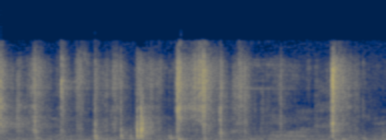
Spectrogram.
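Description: Tarot cards are shuffled with quick papery riffles and snaps in short irregular bursts, close up and fairly quiet.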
